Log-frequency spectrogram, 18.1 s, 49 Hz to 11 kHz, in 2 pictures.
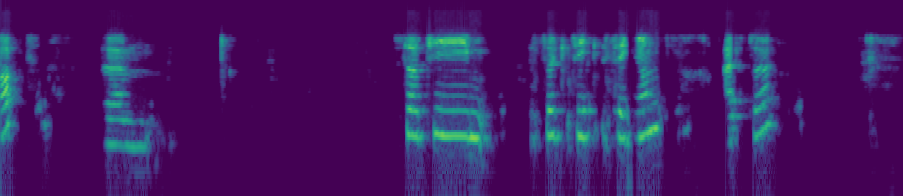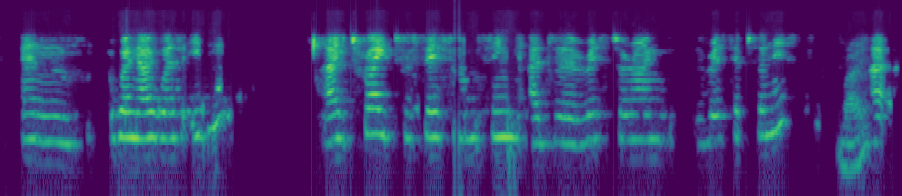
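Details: French woman, ischemic stroke at age 22 in July 2011, mute for 10 days, then spoke very badly even in her native language; a year of rehabilitation, still recovering speech, here speaking English; post-stroke aphasia.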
